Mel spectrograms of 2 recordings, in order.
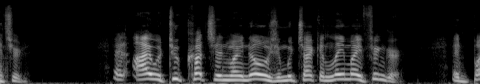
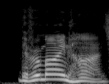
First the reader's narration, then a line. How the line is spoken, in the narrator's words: I said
